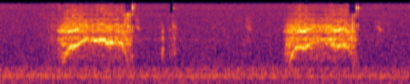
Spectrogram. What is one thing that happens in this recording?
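A spinning reel whirs as its handle is cranked.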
